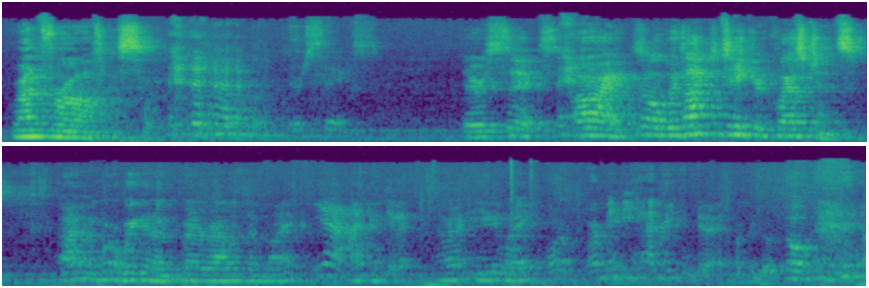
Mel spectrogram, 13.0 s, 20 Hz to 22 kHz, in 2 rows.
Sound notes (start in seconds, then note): 1.2 people laughing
